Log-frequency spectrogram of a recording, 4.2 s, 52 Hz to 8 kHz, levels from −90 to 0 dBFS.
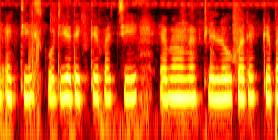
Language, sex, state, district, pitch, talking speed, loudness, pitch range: Bengali, female, Assam, Hailakandi, 235 Hz, 130 wpm, -16 LUFS, 235-240 Hz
